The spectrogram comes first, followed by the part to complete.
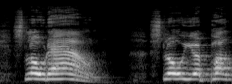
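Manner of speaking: play-acted hostile, very slow, loud, harsh voice. Retelling what he was told at work about slowing down: imitating a harsh, unkind tone. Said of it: "they were saying it like that. They weren't saying it real nice to me".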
